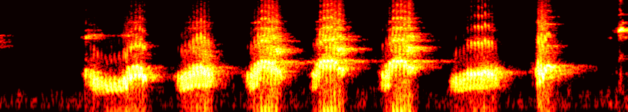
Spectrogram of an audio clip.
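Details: White-rumped shama (murai batu) in a masteran recording for training captive songbirds for contests: a series of seven loud, harsh, rasping bursts, each about a quarter second long, repeated roughly every third of a second.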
